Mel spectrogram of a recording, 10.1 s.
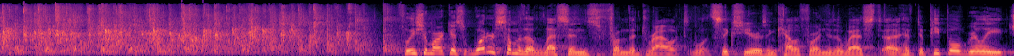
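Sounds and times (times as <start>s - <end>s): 
audience applause: 0.0s - 4.0s
speech: 4.0s - 10.1s.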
